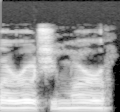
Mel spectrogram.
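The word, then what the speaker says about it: Orochimaru: idea how to spell a roochi Maru o r o o r o c h c h i Maru okay okay just how it's spelled it's literally spelled like the snake God just how it's SPI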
